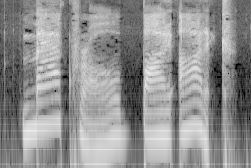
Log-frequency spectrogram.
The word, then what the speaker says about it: macrobiotic: Macrobiotic。 – 首先我们来看它的发音啊，这个大家呢来标一下，把重音放在 biotic 这个地方。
